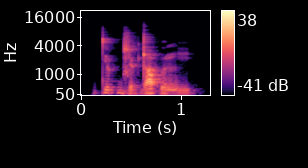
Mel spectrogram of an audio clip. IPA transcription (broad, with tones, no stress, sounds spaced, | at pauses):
t̪ y˦ ʈ d͡ʑ œ˨ ʈ ɖ ɑ˦ p ɵ˨ ŋ i˨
